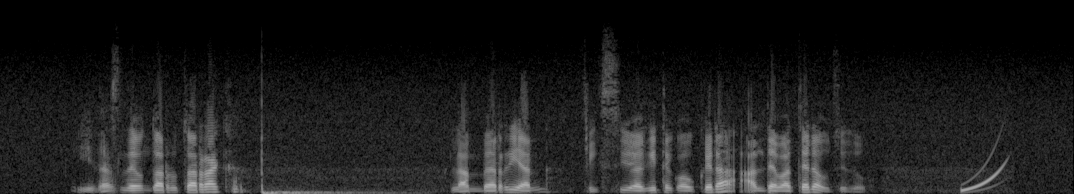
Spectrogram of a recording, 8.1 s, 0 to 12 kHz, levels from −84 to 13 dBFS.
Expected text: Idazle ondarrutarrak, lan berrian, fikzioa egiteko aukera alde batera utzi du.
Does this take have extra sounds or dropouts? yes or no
yes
